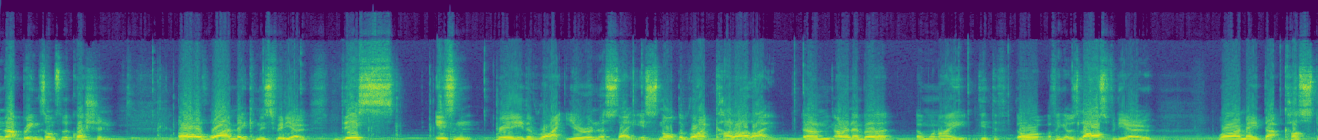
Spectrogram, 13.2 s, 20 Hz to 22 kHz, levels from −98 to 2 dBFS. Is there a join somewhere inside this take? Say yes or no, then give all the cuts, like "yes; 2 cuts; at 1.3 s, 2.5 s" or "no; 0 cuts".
yes; 1 cut; at 4.7 s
